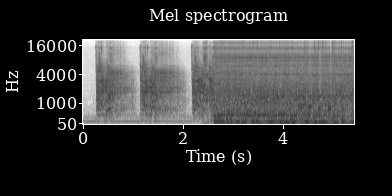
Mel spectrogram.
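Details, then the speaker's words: Can-Am UTV with electrical faults that dealers couldn't fix: two short cranking bursts, then it catches and settles into a lumpy, uneven idle after rescanning. Runs rough, smells of gas, cause unknown. "it runs like but it runs watch that doesn't run very good but it's running"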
